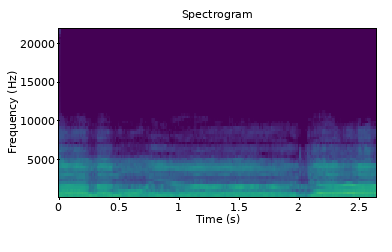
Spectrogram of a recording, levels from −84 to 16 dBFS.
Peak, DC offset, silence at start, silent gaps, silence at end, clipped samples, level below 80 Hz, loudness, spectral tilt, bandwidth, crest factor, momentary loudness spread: -8 dBFS; under 0.1%; 0 s; none; 0 s; under 0.1%; -64 dBFS; -24 LUFS; -3.5 dB/octave; 9.4 kHz; 14 dB; 7 LU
